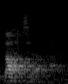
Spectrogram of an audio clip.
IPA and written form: ˈbʌtə (butter)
